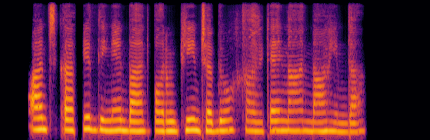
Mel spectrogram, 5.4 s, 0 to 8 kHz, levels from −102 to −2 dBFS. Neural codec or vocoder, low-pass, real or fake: codec, 16 kHz, 0.5 kbps, X-Codec, HuBERT features, trained on general audio; 7.2 kHz; fake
